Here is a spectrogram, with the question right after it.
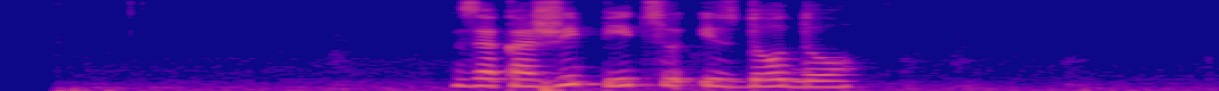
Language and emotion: Russian, neutral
